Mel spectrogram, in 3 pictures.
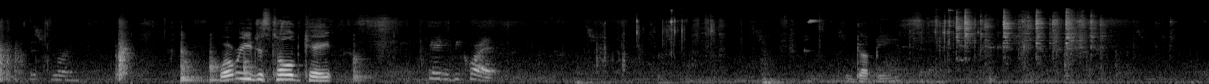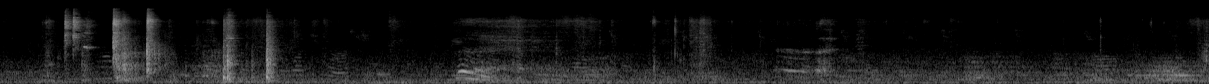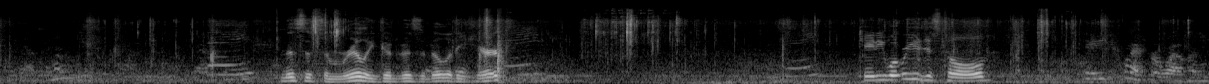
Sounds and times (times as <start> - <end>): Outside, rural or natural: 0.0 - 36.2.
